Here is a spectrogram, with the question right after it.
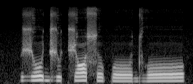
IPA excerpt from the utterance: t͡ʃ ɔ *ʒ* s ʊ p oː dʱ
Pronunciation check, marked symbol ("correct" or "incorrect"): incorrect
